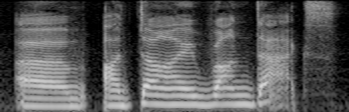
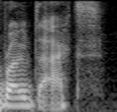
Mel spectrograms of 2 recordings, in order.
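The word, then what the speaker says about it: Adirondacks: Adirondax. Adirondax. Not Rodax.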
